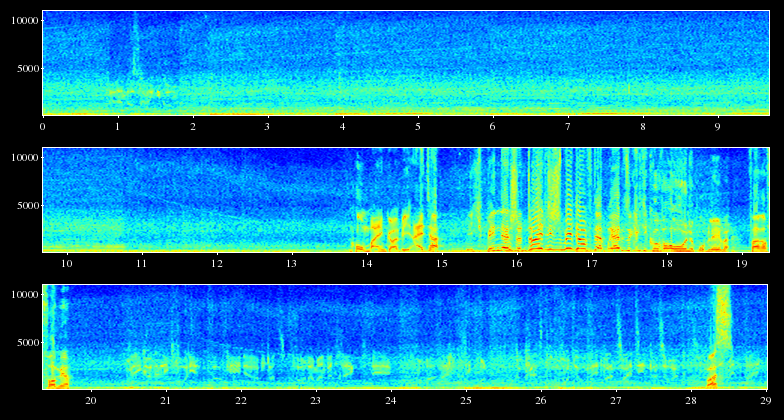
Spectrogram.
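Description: A racing car engine whines steadily, rising and falling in pitch as the car speeds up and slows down.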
